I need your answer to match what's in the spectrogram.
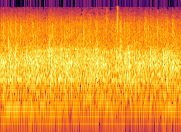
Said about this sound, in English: Well, put your hands together like you really love him. Let's give Pastor Art a big hand.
